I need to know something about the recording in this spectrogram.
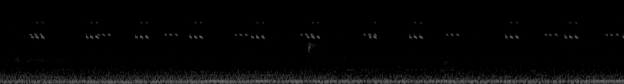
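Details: Morning meadow crickets: crisp high pulsed chirps from a few insects overlapping in an uneven rhythm, about two per second, with a constant deep droning hum underneath.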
